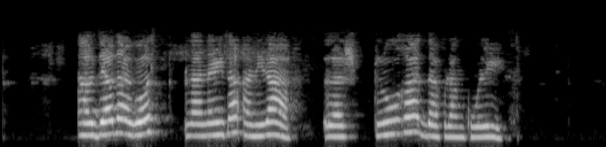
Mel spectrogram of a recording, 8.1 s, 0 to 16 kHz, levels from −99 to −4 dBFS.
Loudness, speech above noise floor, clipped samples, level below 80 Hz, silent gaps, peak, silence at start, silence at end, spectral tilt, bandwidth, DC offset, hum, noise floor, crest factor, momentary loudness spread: -29 LUFS; 61 dB; under 0.1%; -82 dBFS; none; -12 dBFS; 1.05 s; 1.35 s; -4 dB/octave; 6.8 kHz; under 0.1%; none; -89 dBFS; 18 dB; 14 LU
